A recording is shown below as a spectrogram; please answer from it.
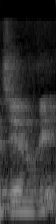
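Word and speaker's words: genre: আচ্ছা দেখো, জেনরি উচ্চারণ হবে জেনরি, অর্থ কি, ধরন বা রীতি, অফ ফোক মিউজিক।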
